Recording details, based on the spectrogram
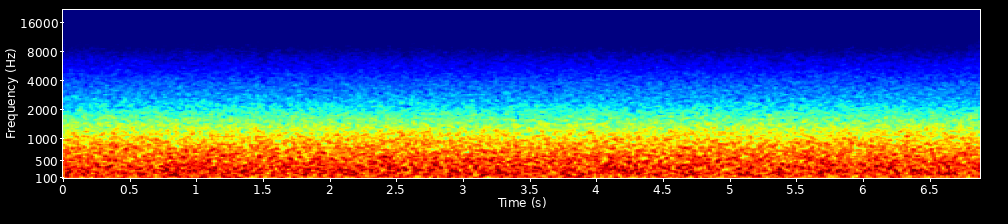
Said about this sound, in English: Pink noise is white noise, but with fewer higher frequencies. So it's a little softer than white noise. You sometimes it's described as flat or even. So here's a sample of pink noise.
